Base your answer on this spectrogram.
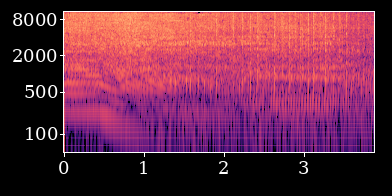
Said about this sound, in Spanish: Claro, si hubiéramos venido hace unos meses, este silencio se hubiera roto por el ruido de las motosierras.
